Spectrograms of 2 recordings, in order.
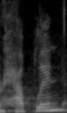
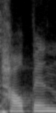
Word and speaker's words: Halpin: mayor we have jennifer heplin um here introducing this ordinance thank you something you can hear me okay it's actually it's pronounced halpin like you're helping someone just say jennifer thank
